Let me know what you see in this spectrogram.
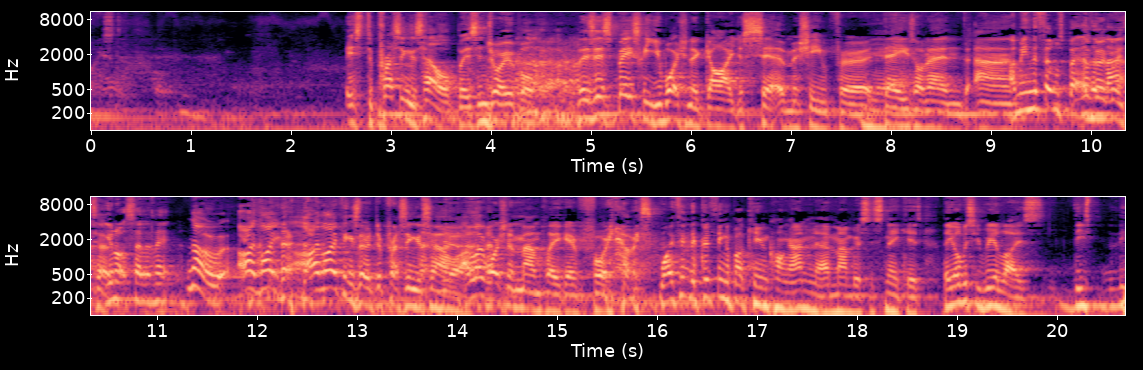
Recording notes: Live at the Glasgow Film Festival.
